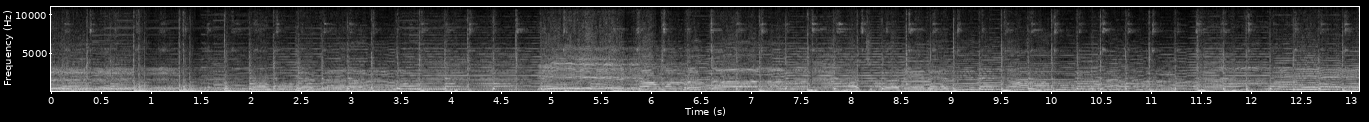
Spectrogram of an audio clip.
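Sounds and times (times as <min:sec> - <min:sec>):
hand drum beats: 0:00.0 - 0:13.0.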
